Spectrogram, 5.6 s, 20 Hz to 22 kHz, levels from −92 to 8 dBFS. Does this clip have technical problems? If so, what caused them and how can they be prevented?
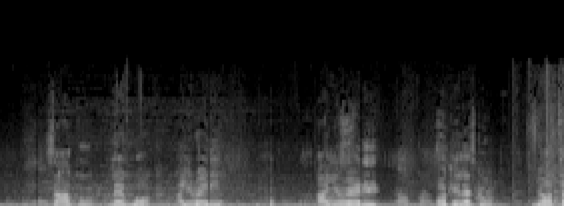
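Yes. Short concealed packet loss occurs at 0.35–0.40 s and 2.16–2.20 s: each time about 20 ms of audio arrived too late, and the receiver extended the preceding sound before blending back. On a spectrogram, harmonics or noise smear flatly across the gap; the waveform shows an unnaturally repetitive stretch. A larger jitter buffer, forward error correction or a steadier network path would prevent it.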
